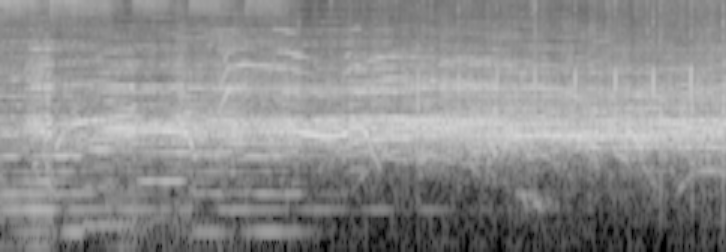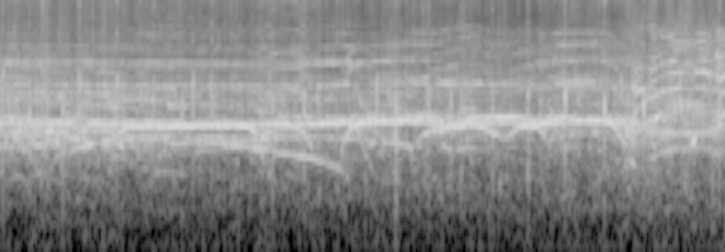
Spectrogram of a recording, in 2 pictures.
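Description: The band's last notes of a song end about two seconds in. A concert crowd then cheers and screams, with many high whoops.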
